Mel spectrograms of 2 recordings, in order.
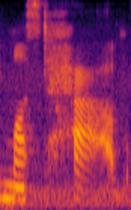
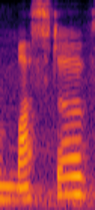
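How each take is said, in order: First: Both words are said in full. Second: The two words are contracted into one. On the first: "It's actually must have" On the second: "like as far as M U S T apostrophe V E"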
